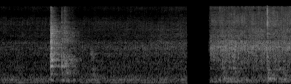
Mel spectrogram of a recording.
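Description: Spiced pomfret fish masala fries on a medium flame, a steady close hiss of sizzling with a couple of sharp stir scrapes and a brief dropout of sound partway through.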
